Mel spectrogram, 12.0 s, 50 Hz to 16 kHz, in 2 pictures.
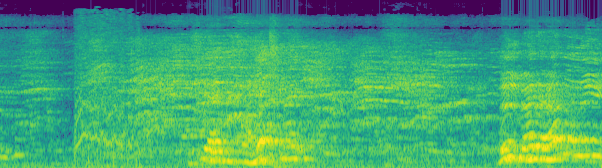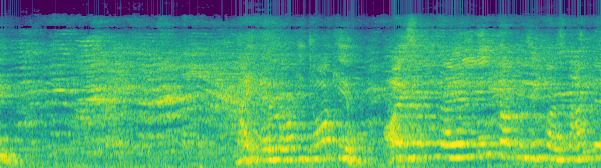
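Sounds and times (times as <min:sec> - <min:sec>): murmur of children's voices: 0:00.0 - 0:12.0.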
